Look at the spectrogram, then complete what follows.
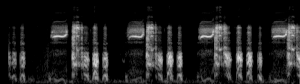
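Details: Grey francolin (teetar) calling: loud phrases repeated about every 0.75 seconds, each opening with a high, sharp rising note followed by three or four clipped, rhythmic notes, in a quiet background.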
